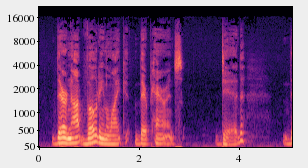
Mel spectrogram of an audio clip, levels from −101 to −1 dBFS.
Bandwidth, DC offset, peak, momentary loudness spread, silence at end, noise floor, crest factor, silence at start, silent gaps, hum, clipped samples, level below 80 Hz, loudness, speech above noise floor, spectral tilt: 14.5 kHz; 0.4%; -2 dBFS; 15 LU; 0 s; -55 dBFS; 18 dB; 0.25 s; none; none; under 0.1%; -54 dBFS; -20 LUFS; 36 dB; -5.5 dB/octave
